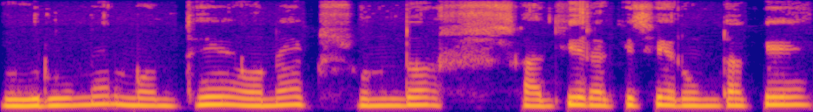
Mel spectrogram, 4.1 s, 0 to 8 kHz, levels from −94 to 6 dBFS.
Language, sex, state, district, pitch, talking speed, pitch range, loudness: Bengali, male, West Bengal, Malda, 185 Hz, 135 wpm, 180-200 Hz, -15 LUFS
